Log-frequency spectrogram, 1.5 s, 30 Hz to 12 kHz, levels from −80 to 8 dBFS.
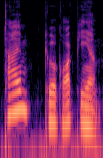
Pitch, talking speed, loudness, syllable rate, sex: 135 Hz, 155 wpm, -17 LUFS, 4.8 syllables/s, male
